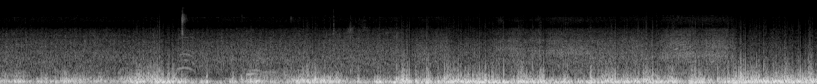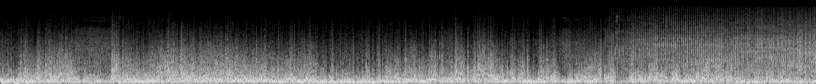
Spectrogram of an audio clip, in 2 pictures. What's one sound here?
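A train rumbles steadily past close by.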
